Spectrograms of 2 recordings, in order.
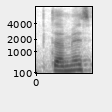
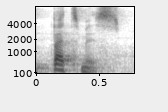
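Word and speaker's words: Ptahmès: Et puis, ce Patmès, pardon, je dis Ptamès, mais c'est Patmès.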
